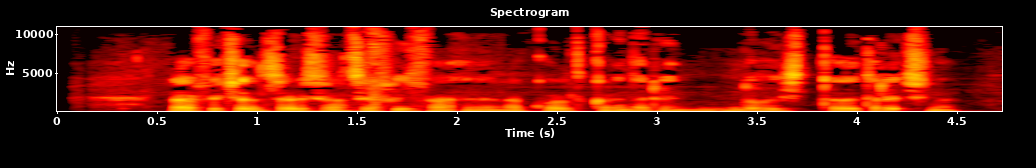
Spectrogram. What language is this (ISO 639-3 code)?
spa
